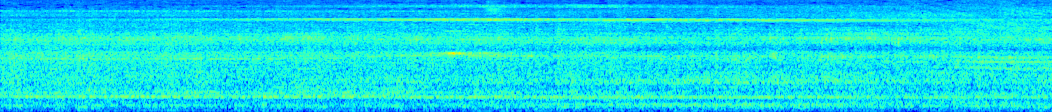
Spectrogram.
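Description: Night-train passenger coaches rolling past along a platform: a steady rumble of wheels on rail, with a steady mid-pitched tone running through it.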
